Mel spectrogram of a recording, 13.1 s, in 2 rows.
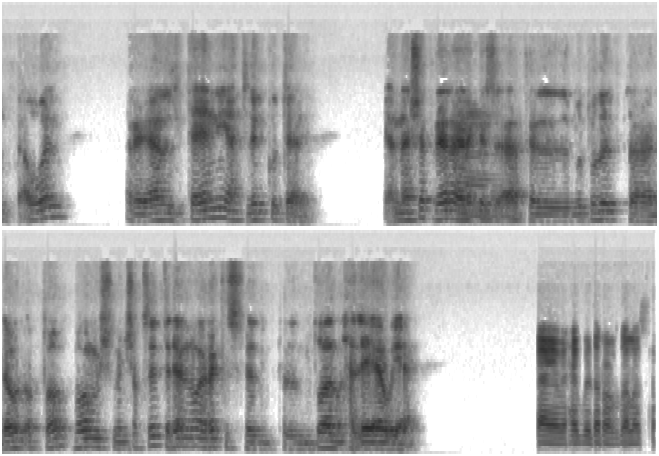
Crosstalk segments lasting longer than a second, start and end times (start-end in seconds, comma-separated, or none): none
